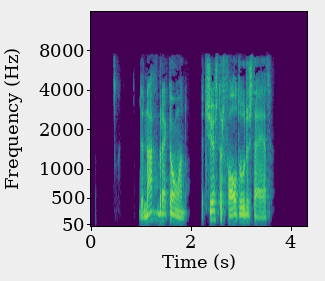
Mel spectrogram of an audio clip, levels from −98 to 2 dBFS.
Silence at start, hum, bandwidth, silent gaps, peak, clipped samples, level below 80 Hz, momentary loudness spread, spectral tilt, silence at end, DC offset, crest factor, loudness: 0.45 s; none; 7.8 kHz; 0.66-0.96 s, 1.99-2.20 s; 0 dBFS; under 0.1%; -62 dBFS; 19 LU; -4 dB/octave; 0.75 s; under 0.1%; 20 dB; -17 LUFS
